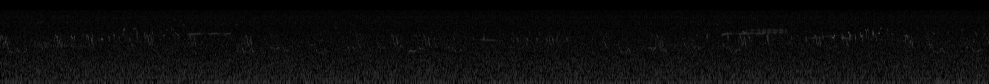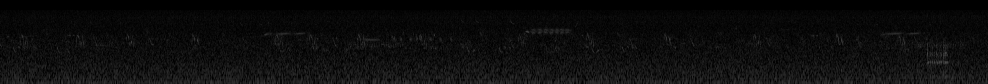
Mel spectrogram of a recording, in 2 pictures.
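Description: Faint birdsong over a steady hiss: scattered short chirps, with a brief held whistled note every few seconds.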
